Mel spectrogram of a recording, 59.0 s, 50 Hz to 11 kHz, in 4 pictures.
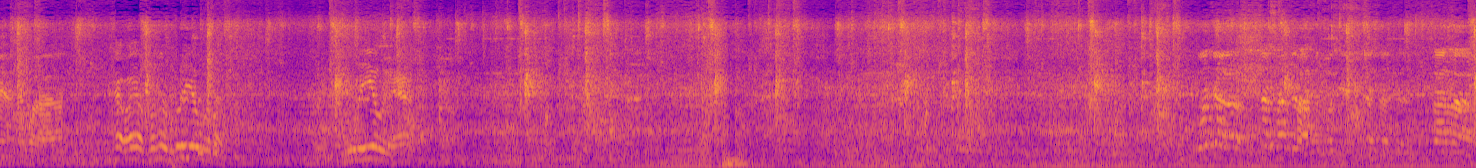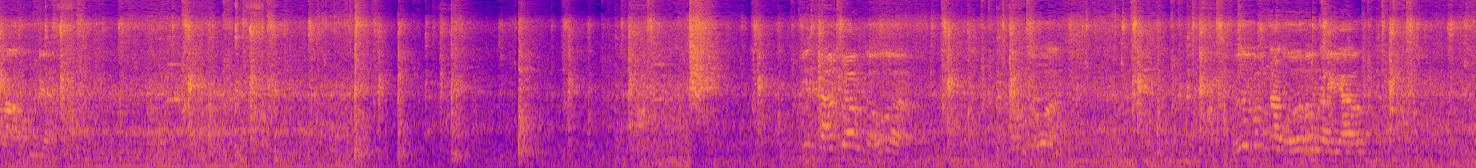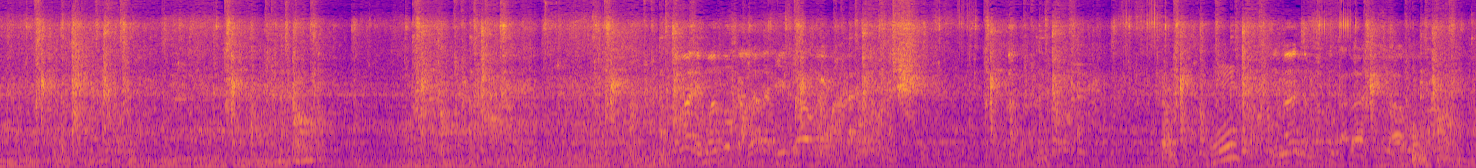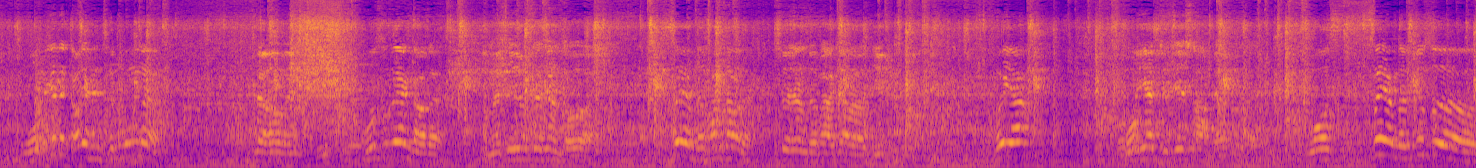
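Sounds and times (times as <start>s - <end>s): mechanical clatter: 0.0s - 59.0s
packaging machine motor hum: 0.0s - 59.0s
heavy machine thump: 7.0s - 7.9s.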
